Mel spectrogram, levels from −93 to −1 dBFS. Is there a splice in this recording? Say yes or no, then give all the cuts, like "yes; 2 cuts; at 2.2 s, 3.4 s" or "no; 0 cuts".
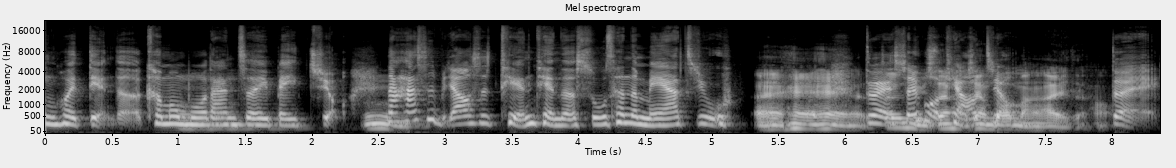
no; 0 cuts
